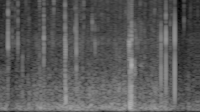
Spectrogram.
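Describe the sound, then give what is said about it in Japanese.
A campfire crackles and pops, with irregular sharp snaps scattered over a steady hiss of burning wood, and no voices. “あなたもこんな音で癒されてみませんかステーキを焼く音川のせせらぎ焚き火の音”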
